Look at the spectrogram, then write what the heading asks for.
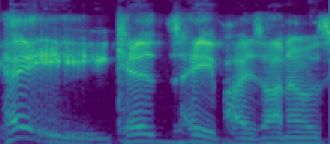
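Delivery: gruff voice, taken slowly. Remembering the Mario Super Show from childhood: gruff Mario impression. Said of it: "Mario was like a very gruff plumber".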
